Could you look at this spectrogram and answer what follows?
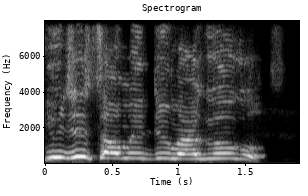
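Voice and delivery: high-pitched, playful protest; mock protest. Real, not acted. Mock protest at being teased.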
